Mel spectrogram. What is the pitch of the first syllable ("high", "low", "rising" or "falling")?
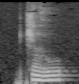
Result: falling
